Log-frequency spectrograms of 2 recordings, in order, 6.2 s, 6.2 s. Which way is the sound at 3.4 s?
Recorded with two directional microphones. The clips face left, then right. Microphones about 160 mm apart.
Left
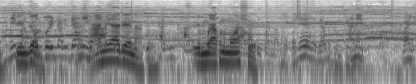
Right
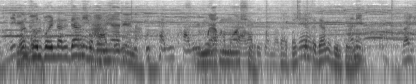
55° left (ahead or behind).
